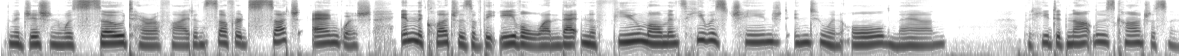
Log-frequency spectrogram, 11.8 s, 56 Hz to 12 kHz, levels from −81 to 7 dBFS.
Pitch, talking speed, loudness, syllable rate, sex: 185 Hz, 175 wpm, -20 LUFS, 4.8 syllables/s, female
